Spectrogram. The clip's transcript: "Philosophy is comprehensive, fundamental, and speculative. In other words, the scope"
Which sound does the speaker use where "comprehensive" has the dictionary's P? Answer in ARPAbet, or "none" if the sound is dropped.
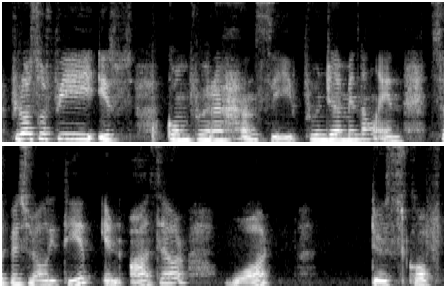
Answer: F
